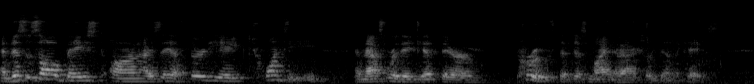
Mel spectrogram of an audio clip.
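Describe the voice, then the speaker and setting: Audible room echo surrounds a man speaking at a moderate pace with a fairly high pitch and an animated tone. His pitch swings very widely and his loudness shifts a lot. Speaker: Bible teacher. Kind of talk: Bible class teaching. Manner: whispering briefly.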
